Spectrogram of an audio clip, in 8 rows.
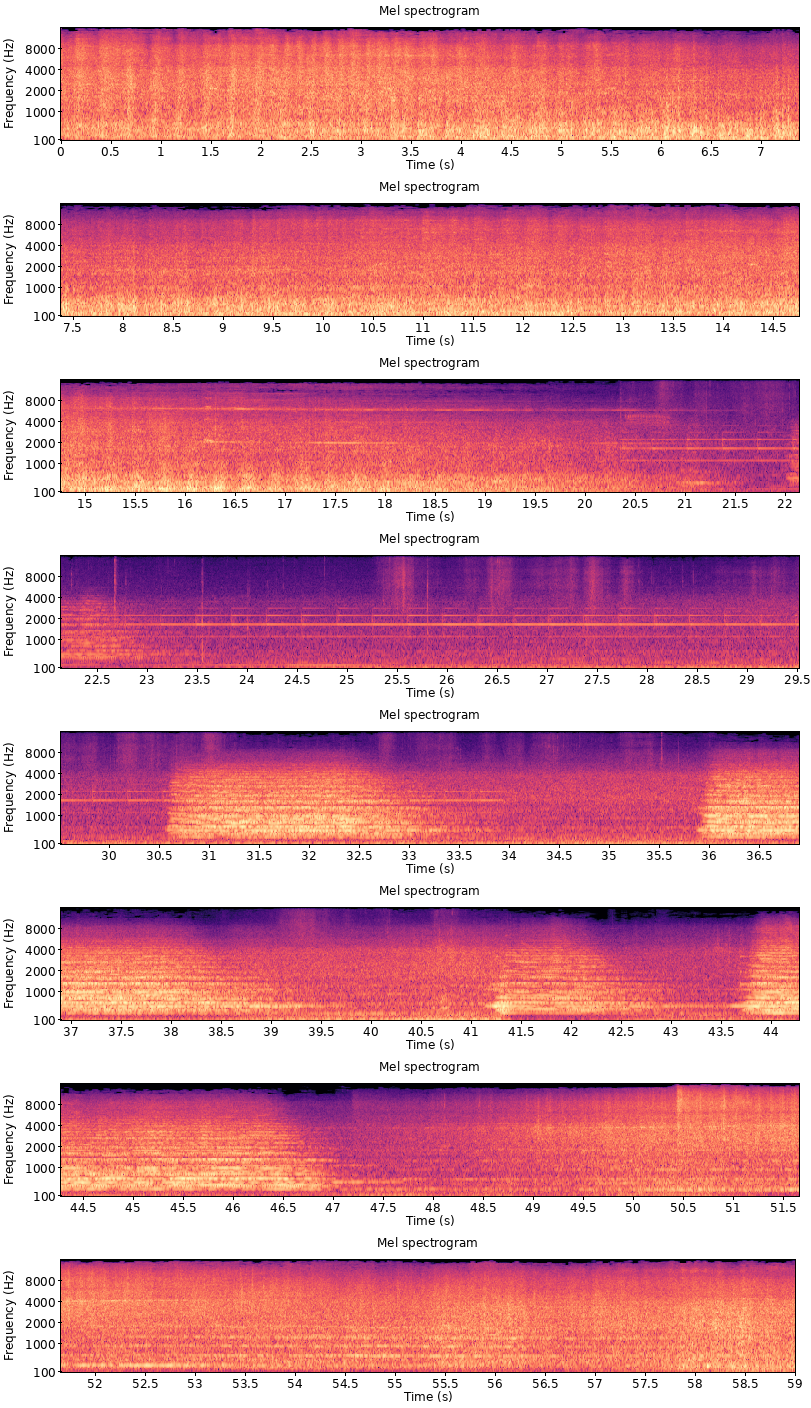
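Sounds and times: train rumble: 0:00.0 - 0:59.0
locomotive air horn blasts: 0:22.0 - 0:23.1, 0:30.6 - 0:33.7, 0:35.9 - 0:39.4, 0:41.2 - 0:43.0, 0:43.6 - 0:48.7, 0:51.3 - 0:56.7.

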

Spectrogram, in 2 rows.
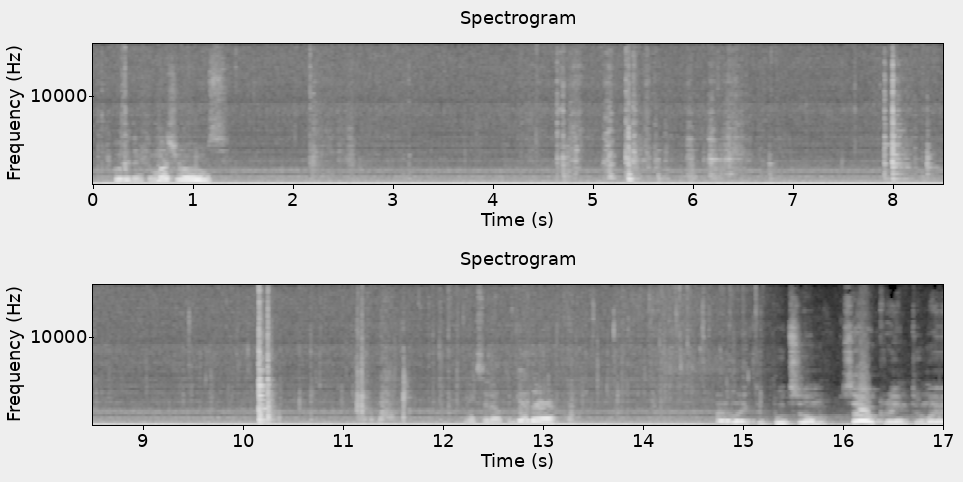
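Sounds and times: frying sizzle: 0:00.0 - 0:15.6
spatula scraping a frying pan: 0:02.2 - 0:03.2, 0:04.3 - 0:07.1, 0:11.1 - 0:12.2
utensil knocking on pan: 0:07.9 - 0:08.6, 0:10.2 - 0:10.5.

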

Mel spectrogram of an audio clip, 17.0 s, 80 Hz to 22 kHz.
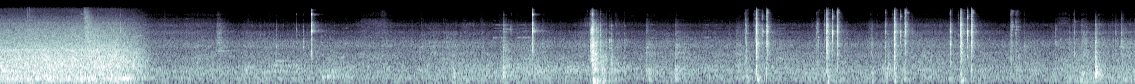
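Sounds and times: steady factory hum: 0:00.0 - 0:17.0.

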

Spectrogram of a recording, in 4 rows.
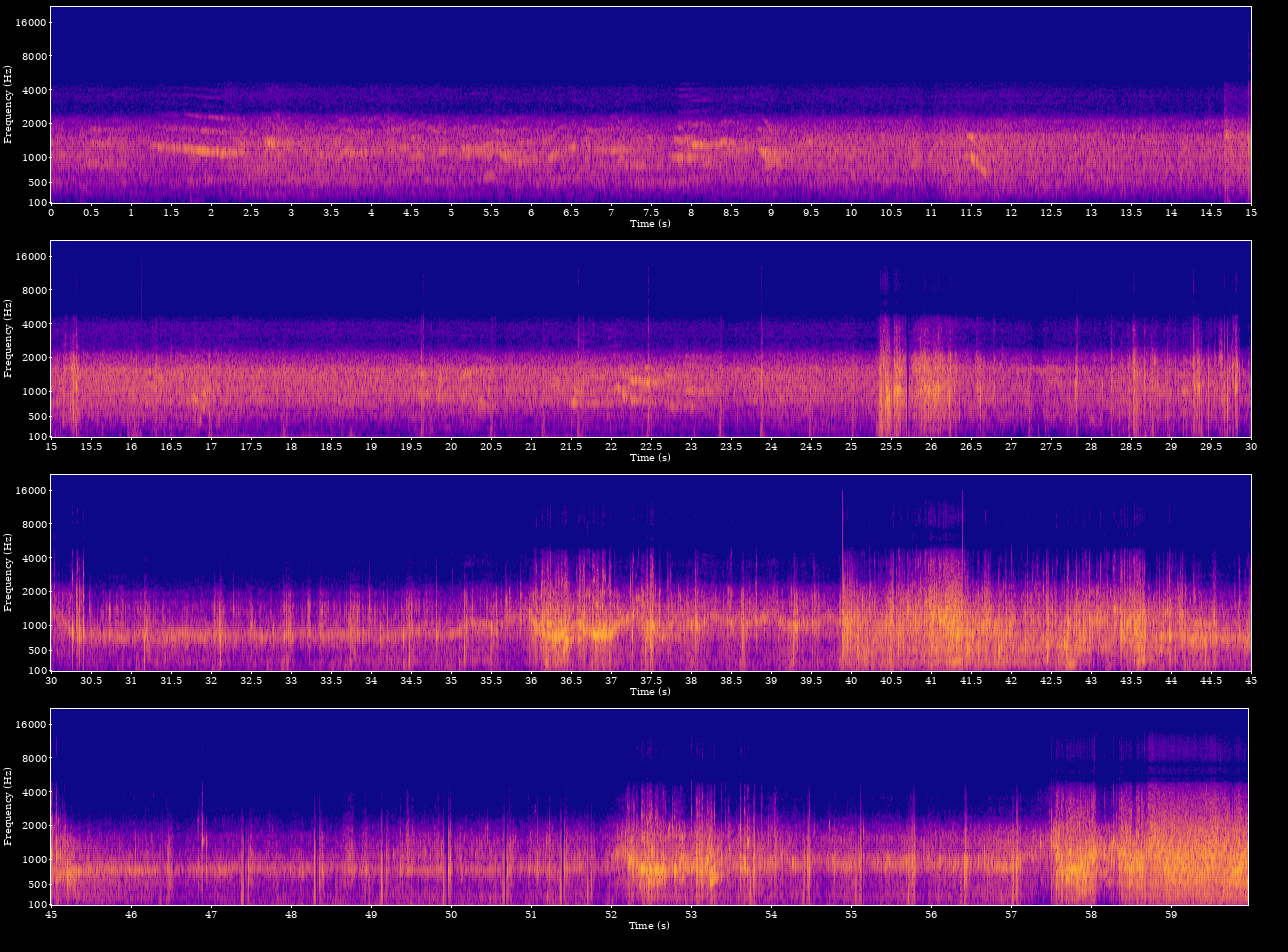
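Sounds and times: muffled water rushing and splashing: 0:14.4 - 0:59.9.

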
